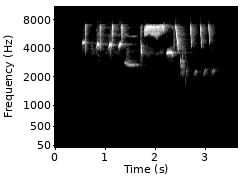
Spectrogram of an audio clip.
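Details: Song Sparrow song: a few sharp introductory notes, a high buzzy trill, then a jumble of quick twittering phrases, all bright and high-pitched.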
